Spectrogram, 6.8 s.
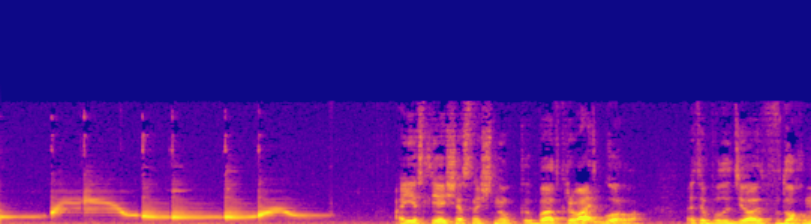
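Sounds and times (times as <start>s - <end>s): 
jaw harp played wrongly with a constricted throat: 0.0s - 2.8s
speech: 3.3s - 6.7s.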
